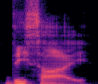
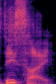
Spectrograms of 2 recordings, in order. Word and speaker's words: DeSci: It's the evolution of hashtag DeSci, or DeSci, but it's actually pronounced DeSci, I was told.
